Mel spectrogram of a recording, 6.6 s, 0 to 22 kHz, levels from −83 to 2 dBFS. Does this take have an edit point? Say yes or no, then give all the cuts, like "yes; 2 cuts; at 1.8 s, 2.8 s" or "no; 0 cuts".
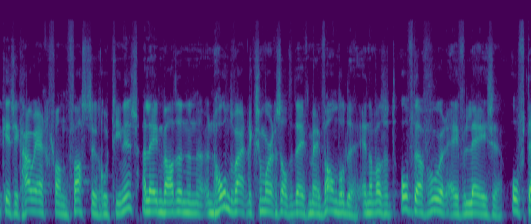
no; 0 cuts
